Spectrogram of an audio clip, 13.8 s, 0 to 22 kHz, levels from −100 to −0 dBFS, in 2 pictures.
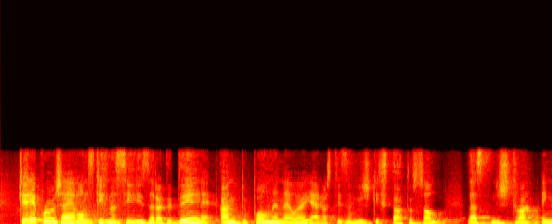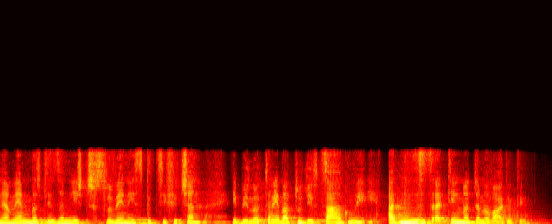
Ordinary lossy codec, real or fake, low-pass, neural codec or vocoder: none; fake; 7.2 kHz; codec, 16 kHz, 0.5 kbps, X-Codec, HuBERT features, trained on balanced general audio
